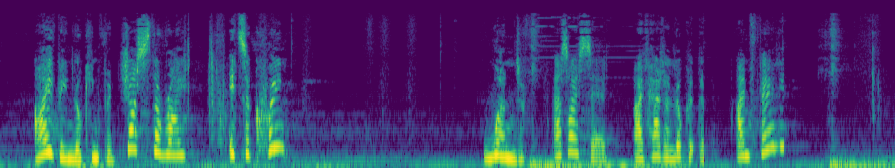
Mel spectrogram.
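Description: A woman speaks calmly and graciously, close by.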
